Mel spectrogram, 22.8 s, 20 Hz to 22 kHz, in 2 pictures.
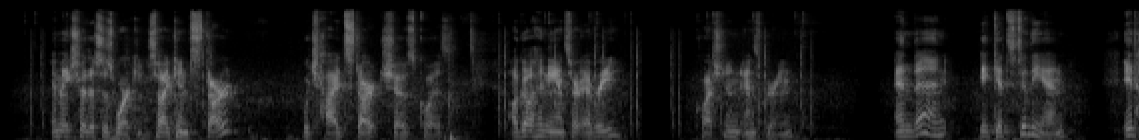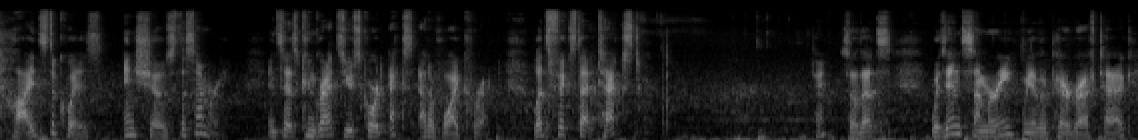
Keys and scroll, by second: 19.4 shift+Return, 19.4-20.6 typing, 22.2 super+p, 22.3 super+Right.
